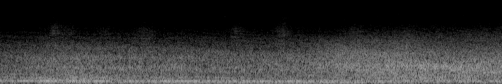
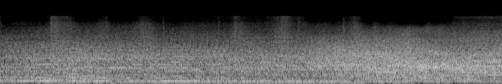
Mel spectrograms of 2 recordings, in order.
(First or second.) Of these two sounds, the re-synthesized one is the second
